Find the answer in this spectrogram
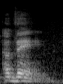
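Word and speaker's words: Avène: ave a vein aveen i think an e with an axon grav is a long a so that would be a vein french don't you know uh the second sickle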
